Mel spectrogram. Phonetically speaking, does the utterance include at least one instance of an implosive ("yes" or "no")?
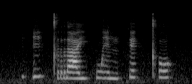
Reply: no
